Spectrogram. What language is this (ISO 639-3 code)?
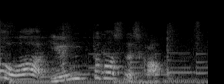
jpn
